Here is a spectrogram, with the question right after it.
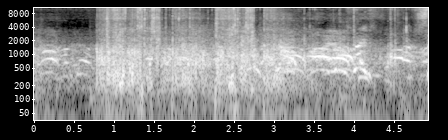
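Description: Police gunfire erupting near a CVS store, a rapid series of sharp cracking shots mixed with shouting voices, loud and close, continuing in chaotic bursts.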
